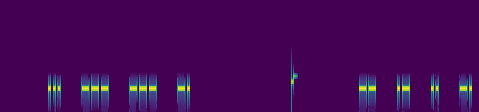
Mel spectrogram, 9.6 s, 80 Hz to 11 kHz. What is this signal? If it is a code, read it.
Morse code, heard as a keyed tone, about 25 wpm, spaced as for 14 wpm, 690 Hz. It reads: SOON MAIN
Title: 3x Character Spacing - Top 500 Words - 25wpm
